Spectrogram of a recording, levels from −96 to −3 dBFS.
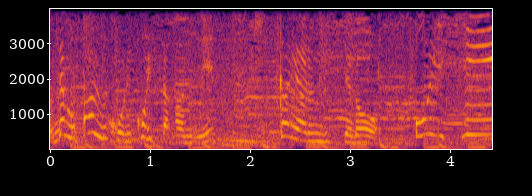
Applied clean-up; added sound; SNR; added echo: none; none; none; none.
